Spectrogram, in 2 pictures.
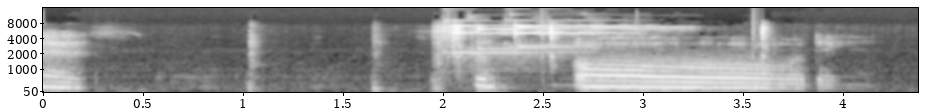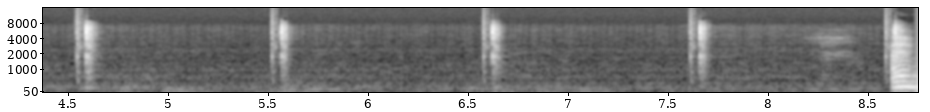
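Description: A game gives short ticks once a second during a countdown.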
